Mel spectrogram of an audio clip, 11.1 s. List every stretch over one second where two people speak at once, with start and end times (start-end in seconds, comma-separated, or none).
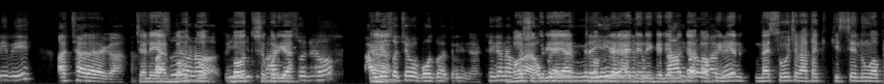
1.9-3.7, 6.4-9.2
